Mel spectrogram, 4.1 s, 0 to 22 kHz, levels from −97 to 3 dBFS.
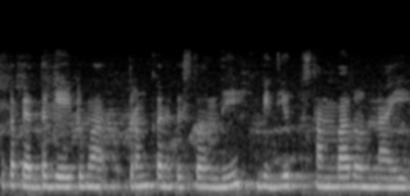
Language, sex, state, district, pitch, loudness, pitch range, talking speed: Telugu, female, Andhra Pradesh, Krishna, 200 Hz, -33 LUFS, 195-210 Hz, 100 wpm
